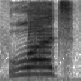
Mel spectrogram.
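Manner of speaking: high, loud disbelieving yell; can't believe what you saw; shocked shout. Real, not acted. Caster stunned by result.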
